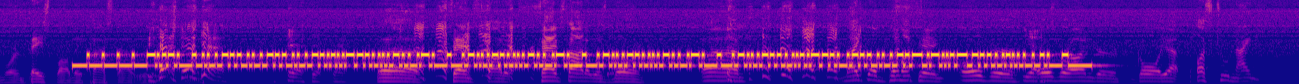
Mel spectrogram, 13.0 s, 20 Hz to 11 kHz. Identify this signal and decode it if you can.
RTTY (50 baud, 450 Hz shift), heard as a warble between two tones, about 980 Hz centre, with speech in English. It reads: CQ CQ CQ DE JA3VAF JA3VAF JA3VAF PSE K CQ TEST PD7M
